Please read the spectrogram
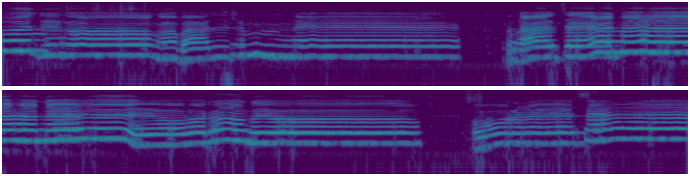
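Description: A single woman's voice singing slow, long-held notes that bend and waver in pitch, with two short breaks for breath.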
